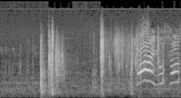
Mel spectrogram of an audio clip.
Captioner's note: door slams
